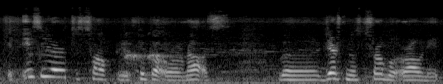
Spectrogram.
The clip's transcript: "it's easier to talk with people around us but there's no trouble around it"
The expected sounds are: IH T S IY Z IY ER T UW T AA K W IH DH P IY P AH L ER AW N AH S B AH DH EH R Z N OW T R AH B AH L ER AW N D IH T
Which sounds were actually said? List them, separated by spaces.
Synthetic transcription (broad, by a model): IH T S IY Z IY ER T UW S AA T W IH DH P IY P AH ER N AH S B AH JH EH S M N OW T R AH B AH L ER AW N D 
